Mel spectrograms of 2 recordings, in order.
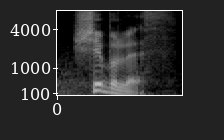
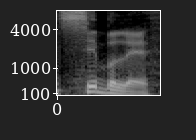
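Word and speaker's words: shibboleth: So they used a word shibilith, a Hebrew word meaning stream or ear of grain. The Ephraites couldn't pronounce the esh sound. Their dialect didn't have it. They said cibilith instead.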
